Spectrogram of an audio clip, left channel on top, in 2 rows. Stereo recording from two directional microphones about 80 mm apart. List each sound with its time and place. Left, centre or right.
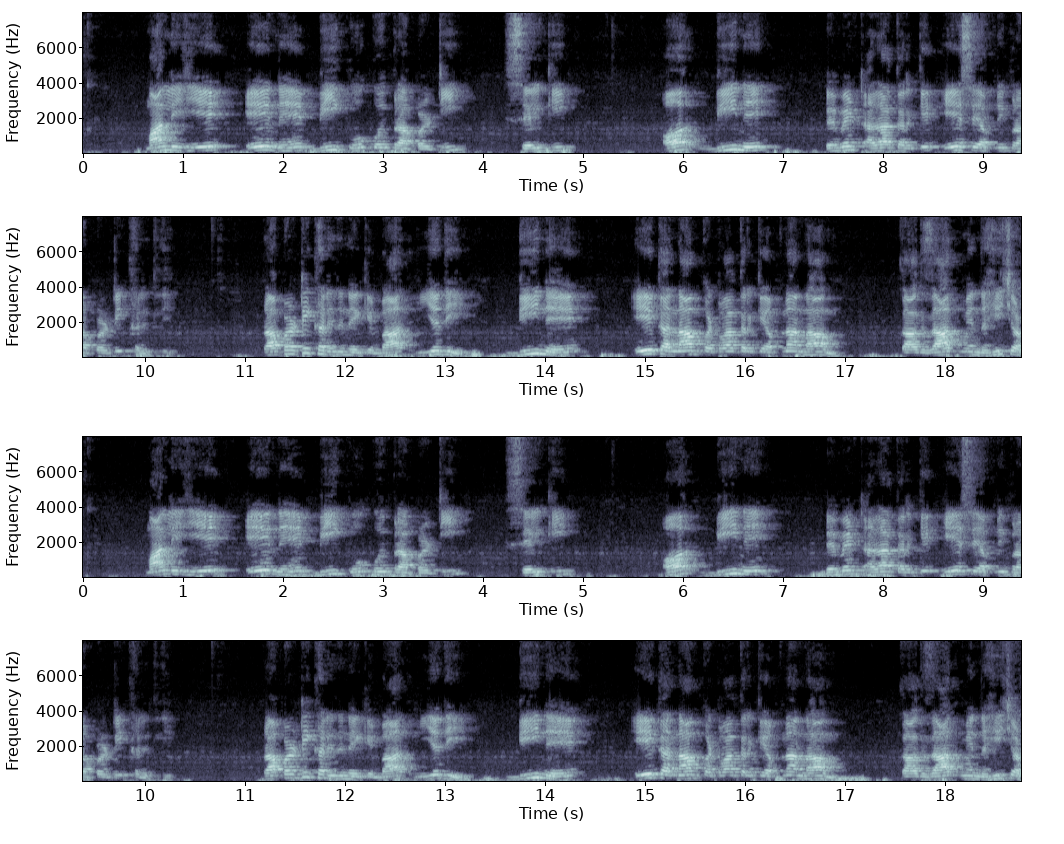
0.6 s a man's voice: left
5.8 s a man's voice: left
11.2 s a man's voice: left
